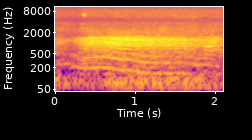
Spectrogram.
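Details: A domestic cat growls outside a house because she is refused entry with prey she stole from another cat. A low, steady, droning growl with soft overtones is held for about two seconds over a broad background hiss.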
